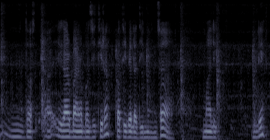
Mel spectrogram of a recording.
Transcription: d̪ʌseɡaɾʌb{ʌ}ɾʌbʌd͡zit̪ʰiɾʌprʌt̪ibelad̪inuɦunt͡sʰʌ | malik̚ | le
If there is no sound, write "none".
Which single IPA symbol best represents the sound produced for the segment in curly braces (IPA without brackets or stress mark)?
a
